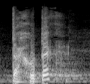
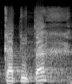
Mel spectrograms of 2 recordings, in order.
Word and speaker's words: Katutaj: Esteban Lafuente, sos demarcación del club Tajutac, ¿lo pronuncié bien? ¿Qué tal, Eduardo? En realidad es Catutaj, que en dialecto wichí hace referencia al pez del Dorado, que significa el tigre del Bermejo.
